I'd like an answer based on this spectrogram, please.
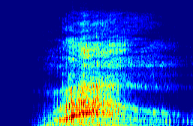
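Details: Lion roaring: a single loud, rough roar that swells over about a second, then slowly fades with a trailing rasp. No other sounds.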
